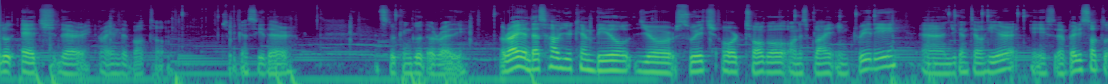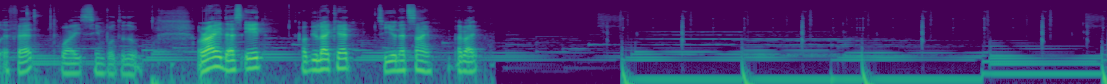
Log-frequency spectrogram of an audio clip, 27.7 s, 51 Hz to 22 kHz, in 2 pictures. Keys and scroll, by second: 5.6 alt+r.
